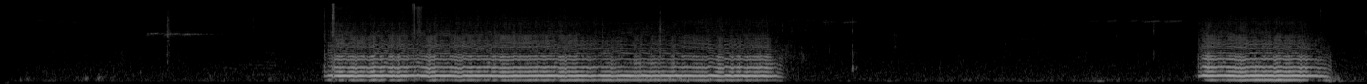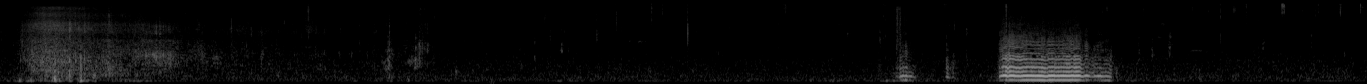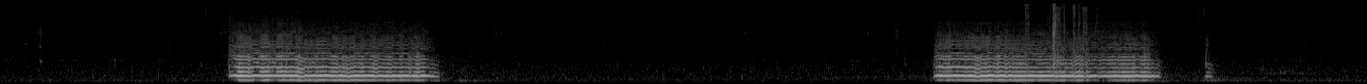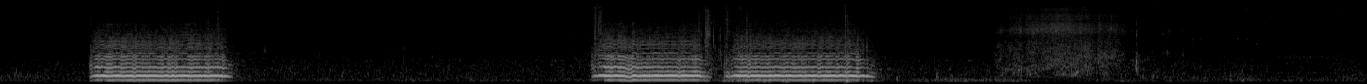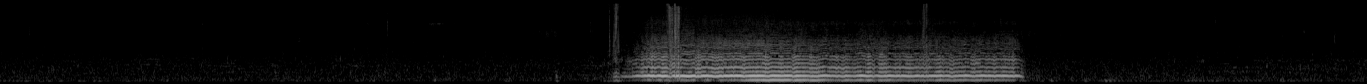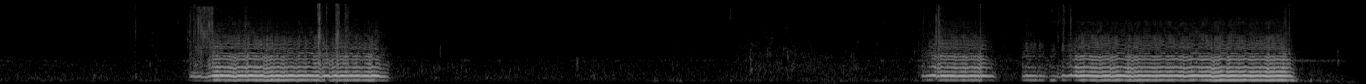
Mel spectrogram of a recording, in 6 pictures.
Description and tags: Recorded in Bielowieza Forest (Poland) with MKH50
